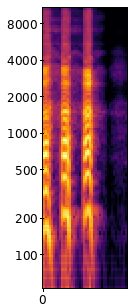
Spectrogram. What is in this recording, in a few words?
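Vox Happy, Korean; KaselB; kingsraid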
